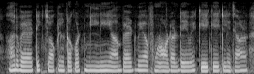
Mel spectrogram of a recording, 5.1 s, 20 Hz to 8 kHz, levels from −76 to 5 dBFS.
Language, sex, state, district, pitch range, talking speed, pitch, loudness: Hindi, female, Uttarakhand, Uttarkashi, 165-180 Hz, 165 wpm, 170 Hz, -17 LUFS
